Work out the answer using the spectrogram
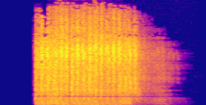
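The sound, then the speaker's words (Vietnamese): A machine gun fires one loud, continuous rapid burst lasting about two seconds, the shots blurring into a harsh roar before it tails off quickly. “Khẩu súng máy trong tay đồng tử đã điên cuồng nổ vang, vỏ đạn điên cuồng bắn lên”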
